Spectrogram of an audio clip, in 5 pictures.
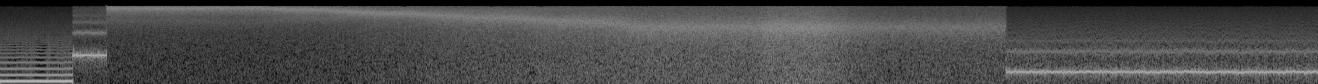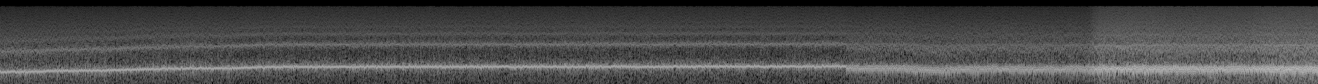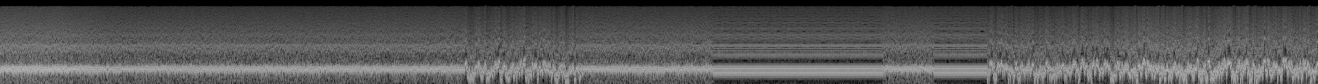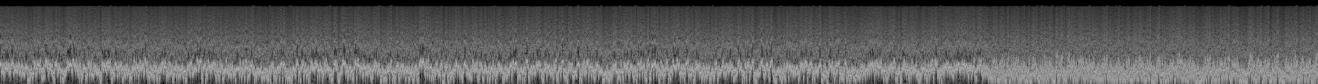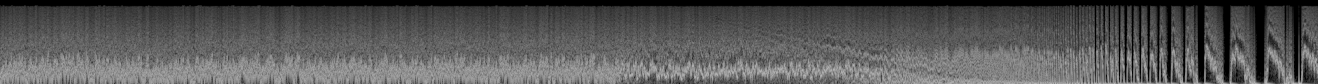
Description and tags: scary, creepy, unsettling synth noises. They may be very effective if matched with a rapid succession of disturbing images.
